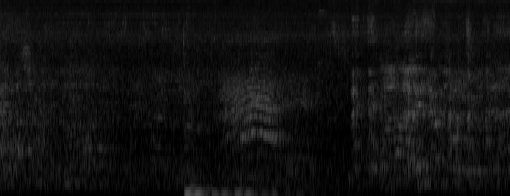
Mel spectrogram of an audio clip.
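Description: A band plays music live in a large hall.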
